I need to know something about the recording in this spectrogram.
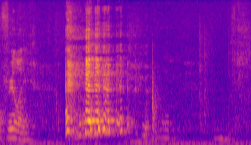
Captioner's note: laughs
